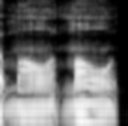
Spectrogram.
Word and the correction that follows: mourn: well, how you say it? – Mourn. – Excuse me.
